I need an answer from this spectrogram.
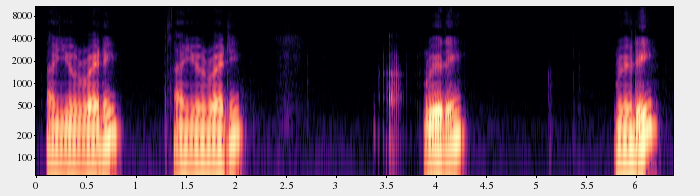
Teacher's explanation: Your voice goes up at the end. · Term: rise intonation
